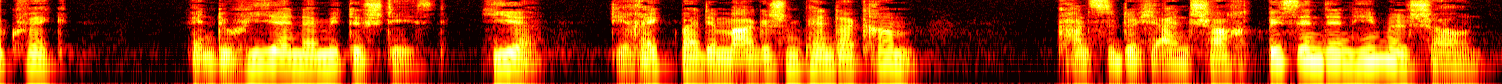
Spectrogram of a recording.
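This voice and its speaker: Man as an animated, earnest adventure hero. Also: on the high side, slightly rough. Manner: explanatory, earnest. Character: determined, thoughtful heroic adventurer leading his companion. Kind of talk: audio drama acting.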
